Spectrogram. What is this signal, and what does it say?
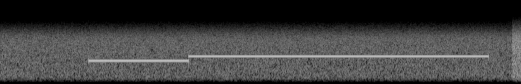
Two-tone page, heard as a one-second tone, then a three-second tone, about 1120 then 1400 Hz, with radio hiss and a squelch burst at the end.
